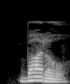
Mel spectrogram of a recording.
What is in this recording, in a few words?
"Bottle", English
